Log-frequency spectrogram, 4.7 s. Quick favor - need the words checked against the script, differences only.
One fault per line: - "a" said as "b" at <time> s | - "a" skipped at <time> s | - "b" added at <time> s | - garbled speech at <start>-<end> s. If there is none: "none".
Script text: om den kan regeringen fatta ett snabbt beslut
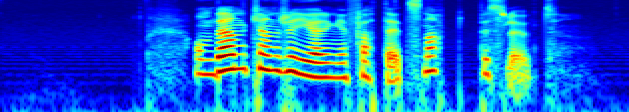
none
